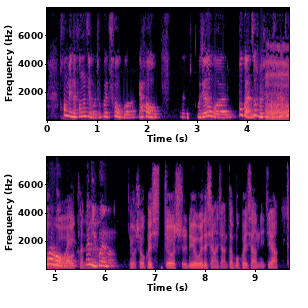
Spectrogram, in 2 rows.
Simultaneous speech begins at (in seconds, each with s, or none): 4.3 s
